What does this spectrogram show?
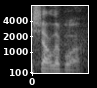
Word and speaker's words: Charlevoix: say that properly the way it should be pronounced your name and last night Pierre Olivier Charlevoix exactly it sounds much better when you say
